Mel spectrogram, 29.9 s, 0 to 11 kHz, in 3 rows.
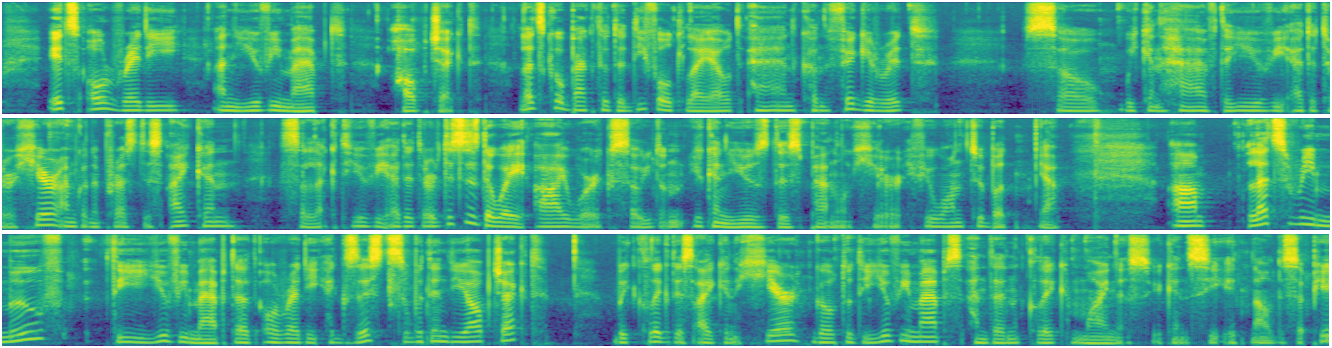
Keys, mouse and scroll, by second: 0.7-1.0 middle drag, 3.5 Tab, 4.5-14.1 drag, 14.1-15.9 middle drag, 14.6 scroll down 2, 15.9 click, 17.2 click, 20.5-21.4 middle drag, 21.5 scroll up 2, 21.8-28.1 middle drag, 22.9 Tab, 28.1-29.7 drag, 29.7-29.8 middle drag.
